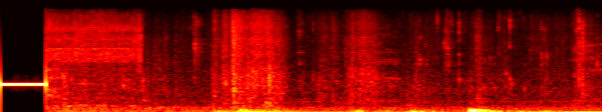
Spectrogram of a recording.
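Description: An edited-in censor bleep, a pure tone of just under a second that blanks out a word right at the start. After it come quieter room sounds with a couple of low thumps.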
